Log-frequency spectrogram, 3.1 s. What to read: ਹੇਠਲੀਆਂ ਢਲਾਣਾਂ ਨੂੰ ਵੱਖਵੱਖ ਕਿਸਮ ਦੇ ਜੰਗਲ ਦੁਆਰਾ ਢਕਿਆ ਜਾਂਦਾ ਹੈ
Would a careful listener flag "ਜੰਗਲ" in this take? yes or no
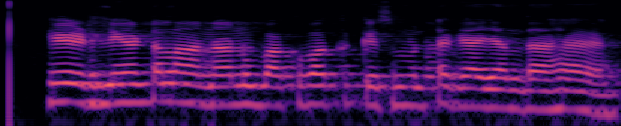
yes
